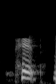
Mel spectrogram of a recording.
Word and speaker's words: Pip: so G-W-Y-N-N Pip like in an apple um,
